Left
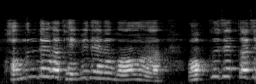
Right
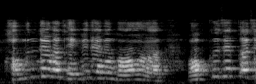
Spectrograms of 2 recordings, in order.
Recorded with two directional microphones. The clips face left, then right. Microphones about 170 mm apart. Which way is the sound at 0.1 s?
40° left (ahead or behind).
